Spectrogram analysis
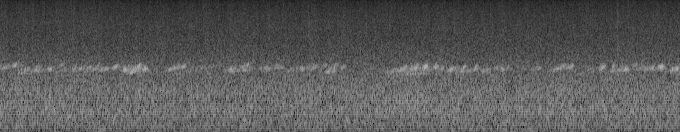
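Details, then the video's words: Pristine forest river with frogs, rushing water dominant; rapid rattling croak trains come in bursts with short pauses, somewhat softer beneath the stream's roar. "River and Frogs sleep sounds"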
